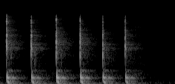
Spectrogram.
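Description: A beveling tool is struck into leather with a mallet, giving six evenly spaced, sharp, close knocks, each with a short ring, before the sound falls quiet.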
